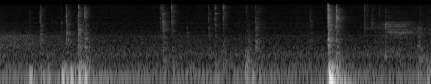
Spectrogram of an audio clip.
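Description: Typing a command on a computer keyboard, a handful of sparse, close key clicks and taps scattered across a few seconds, ending with one sharper, louder press, with no talking.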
